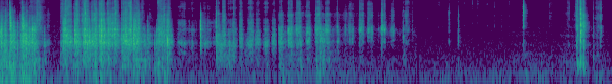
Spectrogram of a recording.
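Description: Scissors snip steadily through a paper cutout of a drawn flipper shape, a close, dry rasping that runs in bursts and then thins into sparse, sharper clips near the end, with no talking.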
